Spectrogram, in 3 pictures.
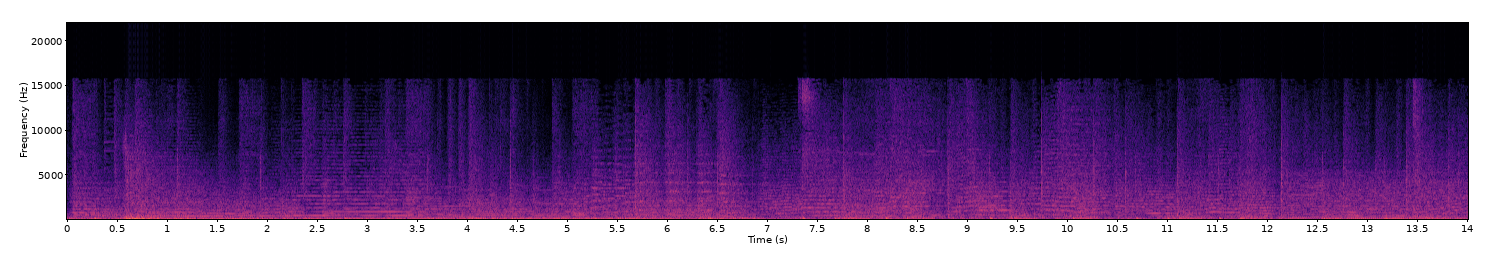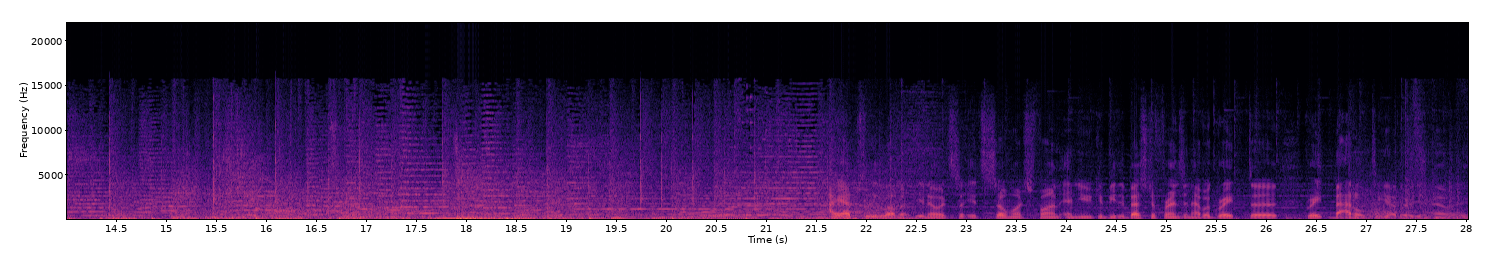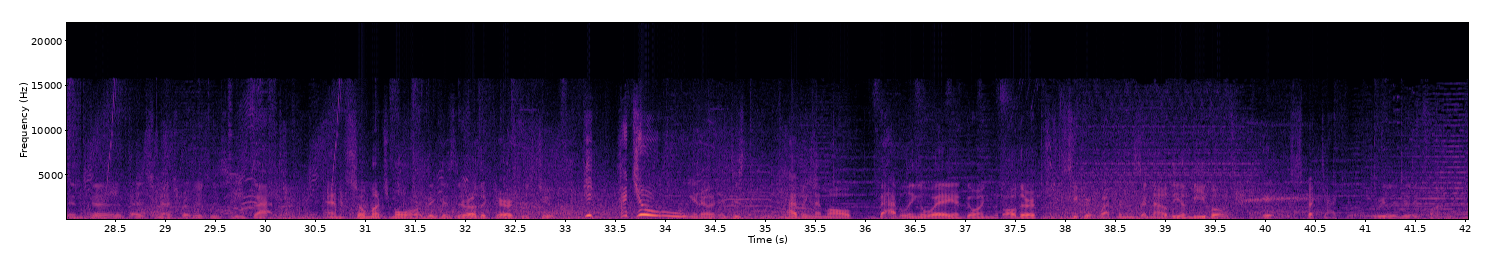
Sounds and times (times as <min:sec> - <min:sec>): Music: 0:00.0 - 0:42.0
Speech: 0:21.6 - 0:42.0.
